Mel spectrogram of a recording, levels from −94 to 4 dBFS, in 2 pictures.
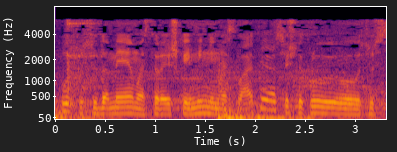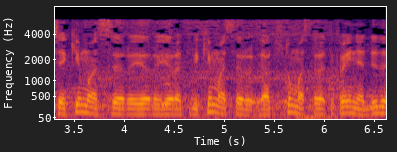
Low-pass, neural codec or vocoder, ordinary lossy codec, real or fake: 7.2 kHz; none; MP3, 24 kbps; real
